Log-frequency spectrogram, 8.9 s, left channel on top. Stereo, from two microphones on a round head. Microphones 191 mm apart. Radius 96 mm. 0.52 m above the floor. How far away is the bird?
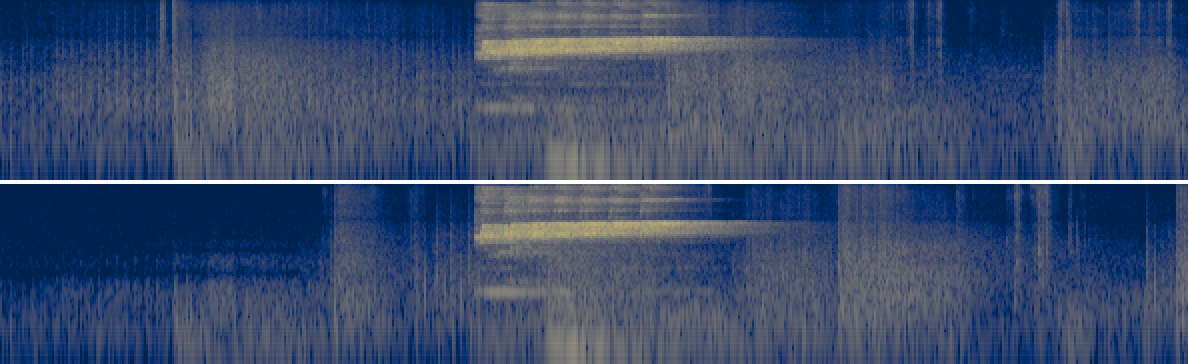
About 0.7 m.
